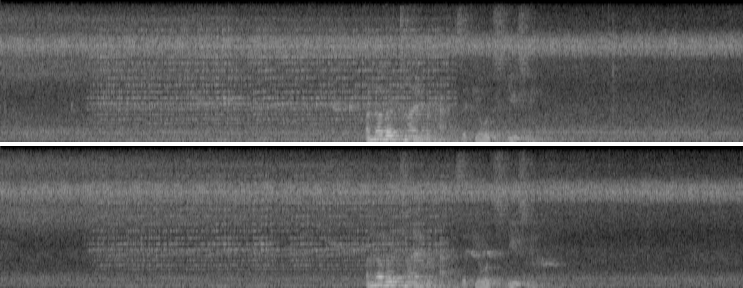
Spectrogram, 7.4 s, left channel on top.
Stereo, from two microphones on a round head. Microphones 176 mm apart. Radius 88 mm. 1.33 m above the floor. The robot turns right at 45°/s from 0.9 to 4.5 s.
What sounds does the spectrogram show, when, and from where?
3.6 s a man speaking: 135° left, 0.6 m; by 5.4 s 175° left, 0.6 m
